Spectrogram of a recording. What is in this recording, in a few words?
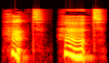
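"hut", French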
